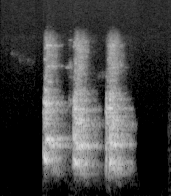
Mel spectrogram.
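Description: A pet dog barks three times in quick succession, loud and close, each bark a short rough burst in a steady rhythm, set against an otherwise silent background during a video call.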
